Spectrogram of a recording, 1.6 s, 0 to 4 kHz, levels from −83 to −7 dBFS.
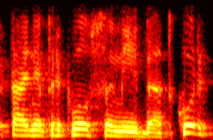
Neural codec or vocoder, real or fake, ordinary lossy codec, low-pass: none; real; Opus, 16 kbps; 3.6 kHz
